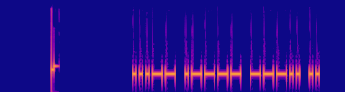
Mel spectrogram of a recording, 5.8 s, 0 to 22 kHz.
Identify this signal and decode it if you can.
Morse code, heard as a keyed tone, about 21 wpm, 690 Hz. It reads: 318I
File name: practice / 22wpm / Four Letter-Number Combinations - 22wpm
